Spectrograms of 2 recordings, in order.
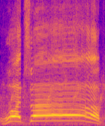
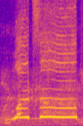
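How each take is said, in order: First: It is said in a lower pitch. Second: It is said in a higher pitch.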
